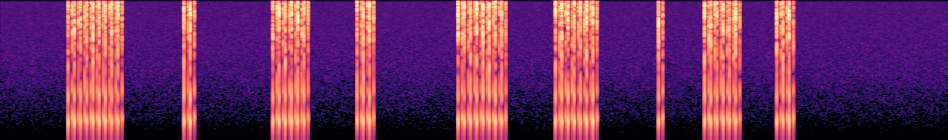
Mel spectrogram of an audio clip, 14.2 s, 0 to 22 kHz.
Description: Pulse dialling, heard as clicks on a phone line, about 11 pulses a second. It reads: 9 2 6 3 8 7 1 6 3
